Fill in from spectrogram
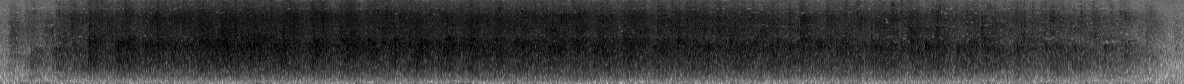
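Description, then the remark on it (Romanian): A church audience claps steadily for about ten seconds, a dense, even wash of applause that rises quickly, holds at a strong level, then fades out at the end. “Și dacă tot l-am lăudat că vă este ajutor, vă rog frumos, mai arătați-vă o dată bisericii, să-l aplaude biserica.”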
